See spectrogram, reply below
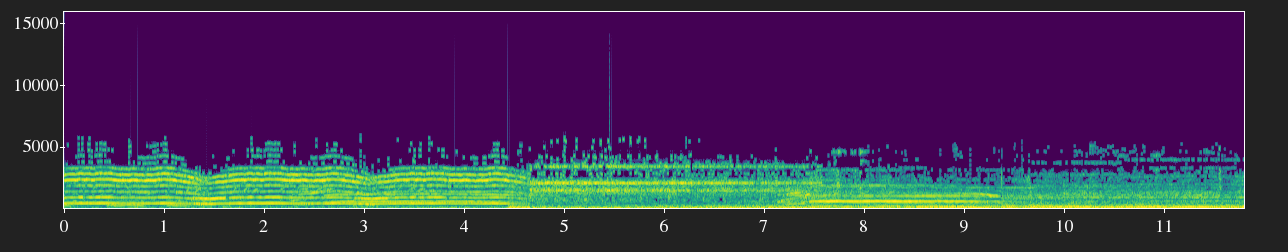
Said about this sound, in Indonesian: aku krungu ning swara bayi tangis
